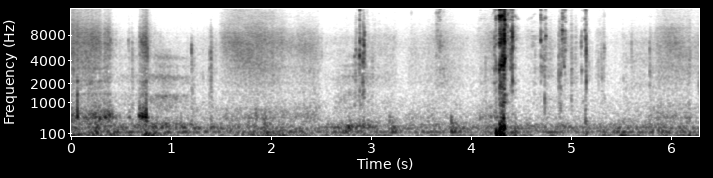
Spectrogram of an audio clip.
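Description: Close-up handling of hairdressing tools: soft rustling and metallic clinking, with one sharp loud click about four seconds in followed by several lighter clicks.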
